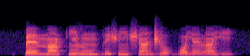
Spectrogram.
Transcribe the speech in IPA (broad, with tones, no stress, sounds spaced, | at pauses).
k͡p ɛ˧ m ã˧ k ĩ˦ l ũ˧ b e˨ ʃ ĩ˧ ʃ ã˧ d͡ʒ o˦ b ɔ˧ j ɛ̃˨ l ã˨˦ j i˧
